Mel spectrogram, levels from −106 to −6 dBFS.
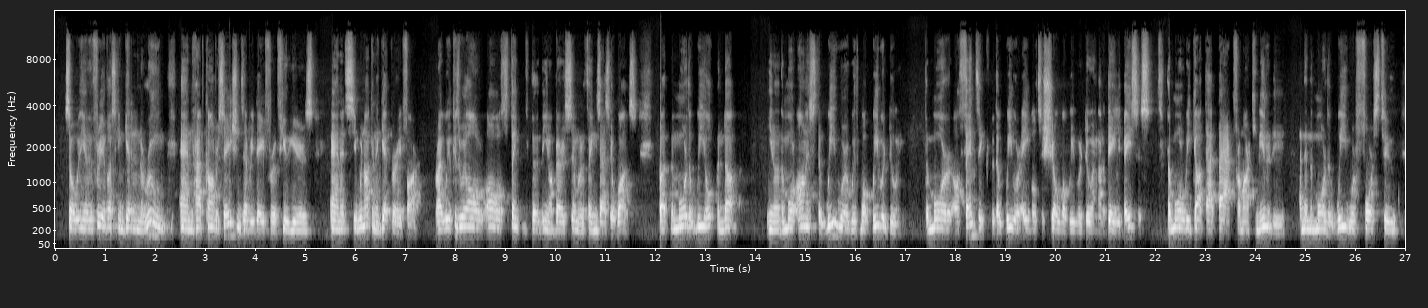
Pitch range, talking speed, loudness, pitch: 105-120 Hz, 225 wpm, -22 LUFS, 110 Hz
